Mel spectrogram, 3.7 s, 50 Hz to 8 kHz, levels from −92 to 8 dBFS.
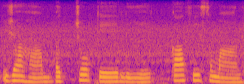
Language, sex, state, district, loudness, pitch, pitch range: Hindi, female, Punjab, Fazilka, -17 LUFS, 155 Hz, 145-185 Hz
